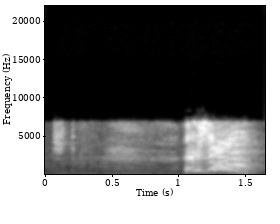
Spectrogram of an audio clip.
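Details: A quick intake of breath followed by one loud, forceful acted sneeze from an old UK TV scene; sneeze.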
